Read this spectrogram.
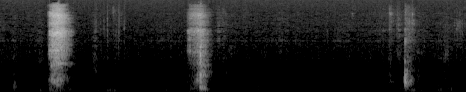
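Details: A big sneeze followed by quick sniffs: three sharp, explosive nasal bursts over about four seconds.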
